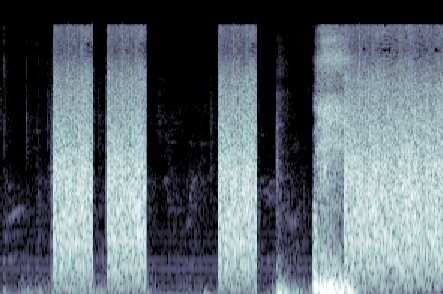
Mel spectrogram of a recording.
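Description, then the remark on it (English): Loud bursts of canned applause from a soundboard start and stop abruptly, triggered by a button: four short blasts, then a longer stretch of clapping at the end. “Is that an applause? It's an applause.”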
